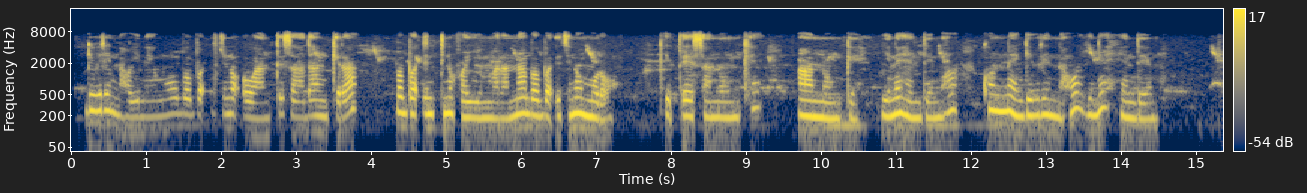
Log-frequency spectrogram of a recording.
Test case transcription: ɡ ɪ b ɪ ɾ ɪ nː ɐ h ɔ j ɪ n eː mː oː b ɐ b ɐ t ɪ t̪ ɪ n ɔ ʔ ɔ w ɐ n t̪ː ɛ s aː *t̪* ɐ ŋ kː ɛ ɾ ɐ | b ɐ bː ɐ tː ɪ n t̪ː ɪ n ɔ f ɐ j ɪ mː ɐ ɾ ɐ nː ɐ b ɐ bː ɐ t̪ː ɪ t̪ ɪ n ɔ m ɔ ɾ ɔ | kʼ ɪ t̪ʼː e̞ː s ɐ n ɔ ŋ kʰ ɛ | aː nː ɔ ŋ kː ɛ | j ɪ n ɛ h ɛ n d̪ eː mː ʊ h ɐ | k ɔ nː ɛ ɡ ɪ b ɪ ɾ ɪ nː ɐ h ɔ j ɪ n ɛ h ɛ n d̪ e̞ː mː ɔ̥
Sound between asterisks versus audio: incorrect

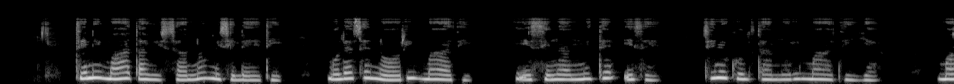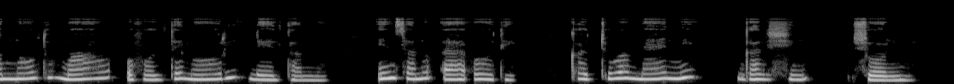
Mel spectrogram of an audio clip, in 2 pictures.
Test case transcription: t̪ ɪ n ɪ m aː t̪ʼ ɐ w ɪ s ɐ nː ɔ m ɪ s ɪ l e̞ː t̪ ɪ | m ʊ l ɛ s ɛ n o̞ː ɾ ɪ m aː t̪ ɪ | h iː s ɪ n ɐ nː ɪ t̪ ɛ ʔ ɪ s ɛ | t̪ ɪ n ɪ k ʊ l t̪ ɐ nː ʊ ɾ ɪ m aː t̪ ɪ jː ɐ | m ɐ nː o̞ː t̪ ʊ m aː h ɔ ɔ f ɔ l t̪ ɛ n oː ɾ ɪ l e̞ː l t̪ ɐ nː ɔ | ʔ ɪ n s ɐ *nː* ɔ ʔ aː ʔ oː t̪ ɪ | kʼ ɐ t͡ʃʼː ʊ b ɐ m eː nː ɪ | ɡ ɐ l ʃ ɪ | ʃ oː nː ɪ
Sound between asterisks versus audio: incorrect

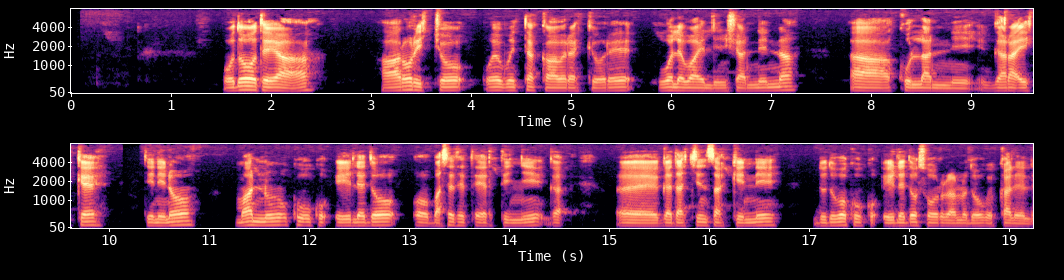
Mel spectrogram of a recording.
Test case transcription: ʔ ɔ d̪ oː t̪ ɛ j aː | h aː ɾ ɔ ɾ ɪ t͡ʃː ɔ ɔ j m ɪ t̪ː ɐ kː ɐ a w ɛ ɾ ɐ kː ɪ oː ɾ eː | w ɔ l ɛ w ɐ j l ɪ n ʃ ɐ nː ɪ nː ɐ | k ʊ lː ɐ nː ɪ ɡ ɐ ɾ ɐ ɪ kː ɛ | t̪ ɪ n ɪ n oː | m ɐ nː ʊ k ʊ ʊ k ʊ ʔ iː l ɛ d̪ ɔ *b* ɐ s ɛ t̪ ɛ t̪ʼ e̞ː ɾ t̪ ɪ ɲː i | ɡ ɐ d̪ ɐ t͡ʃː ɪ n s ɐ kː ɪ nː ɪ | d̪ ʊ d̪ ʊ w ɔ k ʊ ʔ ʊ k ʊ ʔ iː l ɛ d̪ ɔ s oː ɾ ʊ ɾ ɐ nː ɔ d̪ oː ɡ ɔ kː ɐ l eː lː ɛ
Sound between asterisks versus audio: correct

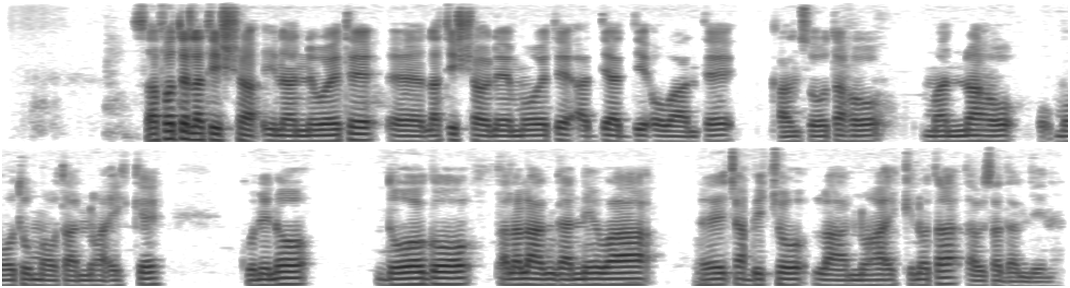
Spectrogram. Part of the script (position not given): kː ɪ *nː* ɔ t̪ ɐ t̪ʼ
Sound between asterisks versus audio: incorrect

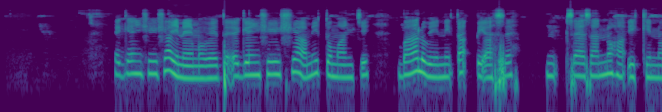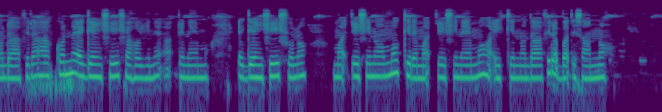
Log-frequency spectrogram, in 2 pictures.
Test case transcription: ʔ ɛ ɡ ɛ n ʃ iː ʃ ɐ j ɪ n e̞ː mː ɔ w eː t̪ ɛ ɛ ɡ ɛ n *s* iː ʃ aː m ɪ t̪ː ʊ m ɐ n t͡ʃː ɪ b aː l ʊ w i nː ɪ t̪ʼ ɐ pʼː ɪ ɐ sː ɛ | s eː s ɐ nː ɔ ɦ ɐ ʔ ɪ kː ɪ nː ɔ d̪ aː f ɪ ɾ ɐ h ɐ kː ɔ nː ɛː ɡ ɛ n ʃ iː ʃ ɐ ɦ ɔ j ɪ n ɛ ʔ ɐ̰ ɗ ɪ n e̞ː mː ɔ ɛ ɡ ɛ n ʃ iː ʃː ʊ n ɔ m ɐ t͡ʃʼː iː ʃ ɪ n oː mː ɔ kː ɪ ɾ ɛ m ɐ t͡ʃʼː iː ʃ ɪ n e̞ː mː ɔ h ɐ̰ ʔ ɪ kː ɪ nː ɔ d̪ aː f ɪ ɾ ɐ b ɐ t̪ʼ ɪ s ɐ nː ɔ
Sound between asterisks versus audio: incorrect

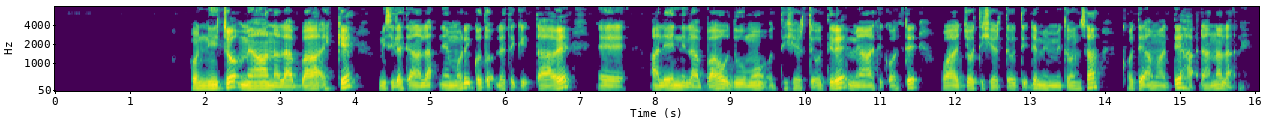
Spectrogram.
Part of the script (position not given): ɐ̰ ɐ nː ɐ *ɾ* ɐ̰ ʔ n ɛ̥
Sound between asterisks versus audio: incorrect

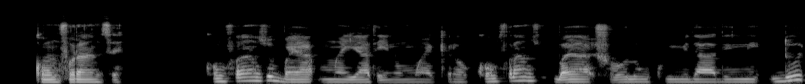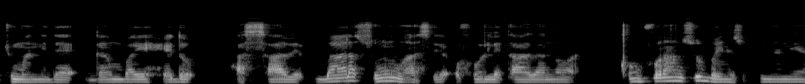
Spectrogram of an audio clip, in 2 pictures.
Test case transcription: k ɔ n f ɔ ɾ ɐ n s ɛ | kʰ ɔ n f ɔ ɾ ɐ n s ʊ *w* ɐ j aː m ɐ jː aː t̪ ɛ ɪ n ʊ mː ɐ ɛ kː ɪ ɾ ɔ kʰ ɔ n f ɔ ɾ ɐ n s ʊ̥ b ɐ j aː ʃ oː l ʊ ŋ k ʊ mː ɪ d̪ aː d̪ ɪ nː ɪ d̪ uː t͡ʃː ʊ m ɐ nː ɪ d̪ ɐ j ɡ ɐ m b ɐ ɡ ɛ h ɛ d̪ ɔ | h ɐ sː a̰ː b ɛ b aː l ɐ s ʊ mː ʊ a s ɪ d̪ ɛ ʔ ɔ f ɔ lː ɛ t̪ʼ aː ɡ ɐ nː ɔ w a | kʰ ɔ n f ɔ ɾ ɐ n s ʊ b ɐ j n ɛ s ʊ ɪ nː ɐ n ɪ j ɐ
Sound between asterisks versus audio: incorrect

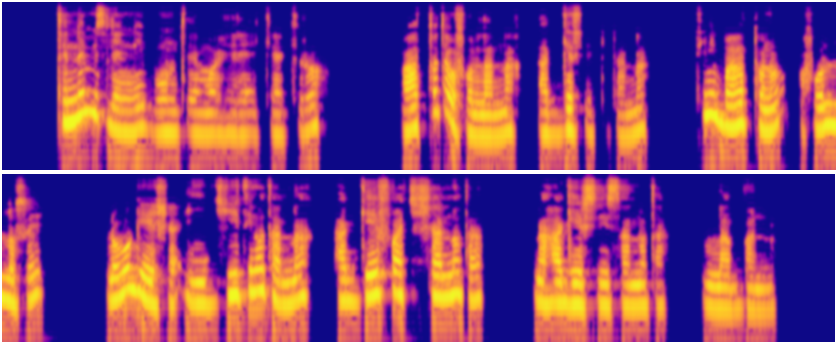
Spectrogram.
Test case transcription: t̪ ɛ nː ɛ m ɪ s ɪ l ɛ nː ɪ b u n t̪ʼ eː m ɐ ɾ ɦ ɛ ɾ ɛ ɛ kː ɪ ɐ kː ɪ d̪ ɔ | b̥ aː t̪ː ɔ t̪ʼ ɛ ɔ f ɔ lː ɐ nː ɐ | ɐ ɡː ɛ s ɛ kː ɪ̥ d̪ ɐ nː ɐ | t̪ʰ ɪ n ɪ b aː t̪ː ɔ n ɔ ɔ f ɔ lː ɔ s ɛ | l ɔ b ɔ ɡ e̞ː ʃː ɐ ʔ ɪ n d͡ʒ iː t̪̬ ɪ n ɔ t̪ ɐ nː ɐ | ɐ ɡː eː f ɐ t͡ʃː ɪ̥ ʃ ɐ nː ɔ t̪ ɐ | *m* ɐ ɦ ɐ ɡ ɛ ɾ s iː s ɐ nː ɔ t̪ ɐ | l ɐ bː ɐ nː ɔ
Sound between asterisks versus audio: incorrect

